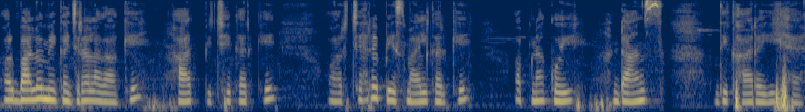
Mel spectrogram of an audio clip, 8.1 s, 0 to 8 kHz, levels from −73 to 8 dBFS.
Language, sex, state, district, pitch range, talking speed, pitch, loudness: Hindi, female, Bihar, Kaimur, 195-230 Hz, 150 wpm, 205 Hz, -20 LUFS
